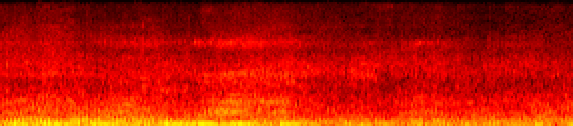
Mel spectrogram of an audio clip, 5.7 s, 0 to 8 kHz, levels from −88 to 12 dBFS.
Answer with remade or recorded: remade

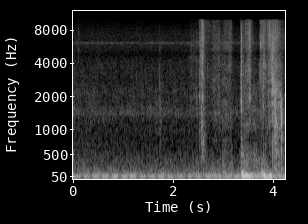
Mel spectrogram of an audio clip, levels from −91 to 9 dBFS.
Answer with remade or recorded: recorded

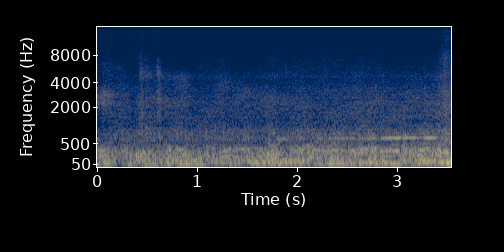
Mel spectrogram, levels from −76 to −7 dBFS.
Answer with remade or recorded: remade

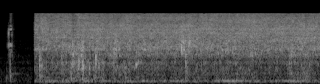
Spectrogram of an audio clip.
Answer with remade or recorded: remade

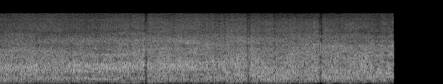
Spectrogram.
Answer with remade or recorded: remade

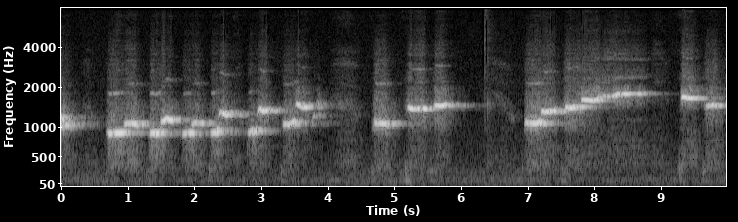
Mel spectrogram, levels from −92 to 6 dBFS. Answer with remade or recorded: recorded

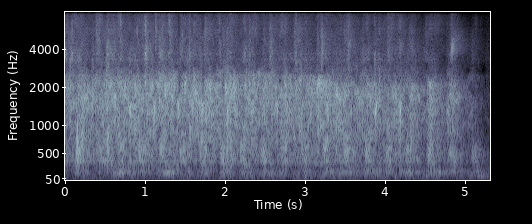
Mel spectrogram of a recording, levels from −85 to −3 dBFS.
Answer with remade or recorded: remade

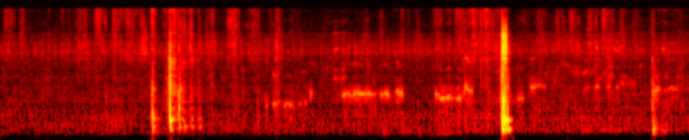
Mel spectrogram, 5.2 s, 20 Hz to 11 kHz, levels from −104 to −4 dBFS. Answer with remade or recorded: remade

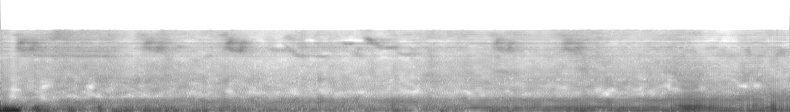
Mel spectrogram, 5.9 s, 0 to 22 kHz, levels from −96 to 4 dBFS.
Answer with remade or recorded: remade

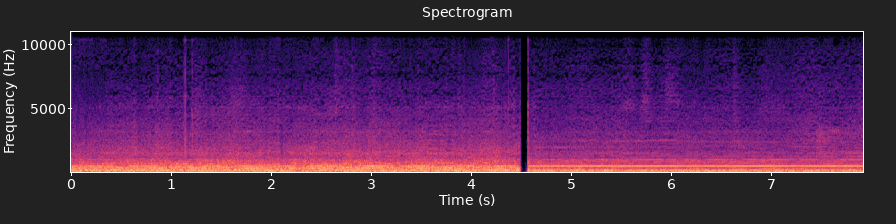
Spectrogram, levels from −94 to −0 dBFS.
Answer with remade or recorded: remade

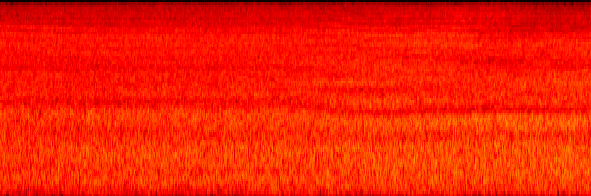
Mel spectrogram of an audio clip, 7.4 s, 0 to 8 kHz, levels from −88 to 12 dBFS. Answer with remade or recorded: remade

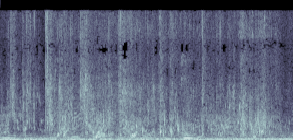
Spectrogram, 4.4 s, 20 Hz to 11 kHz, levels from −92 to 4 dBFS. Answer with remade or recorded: recorded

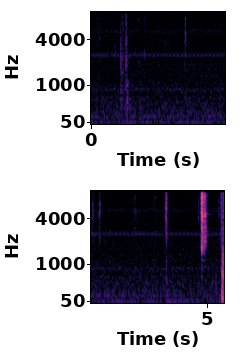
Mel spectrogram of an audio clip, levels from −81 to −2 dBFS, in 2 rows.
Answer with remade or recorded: remade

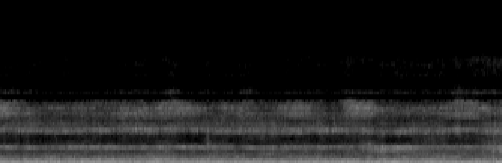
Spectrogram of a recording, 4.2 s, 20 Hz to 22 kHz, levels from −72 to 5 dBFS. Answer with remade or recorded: remade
